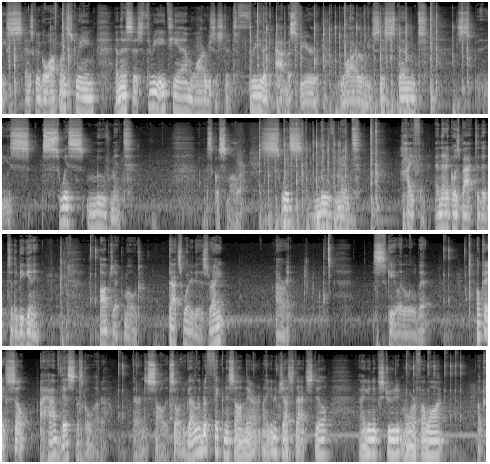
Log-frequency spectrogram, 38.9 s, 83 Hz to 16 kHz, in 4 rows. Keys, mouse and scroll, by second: 0.0-1.2 typing, 5.0-9.3 typing, 14.9-17.8 typing, 20.7 Tab, 27.0 s, 29.5-31.3 middle drag, 30.7 z, 31.6 z, 31.9 middle click, 37.3-38.8 drag.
